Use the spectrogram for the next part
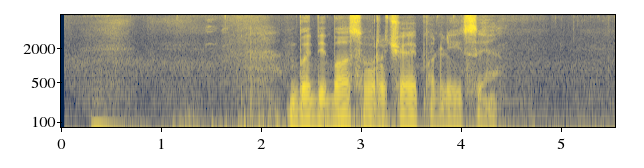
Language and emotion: Russian, neutral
